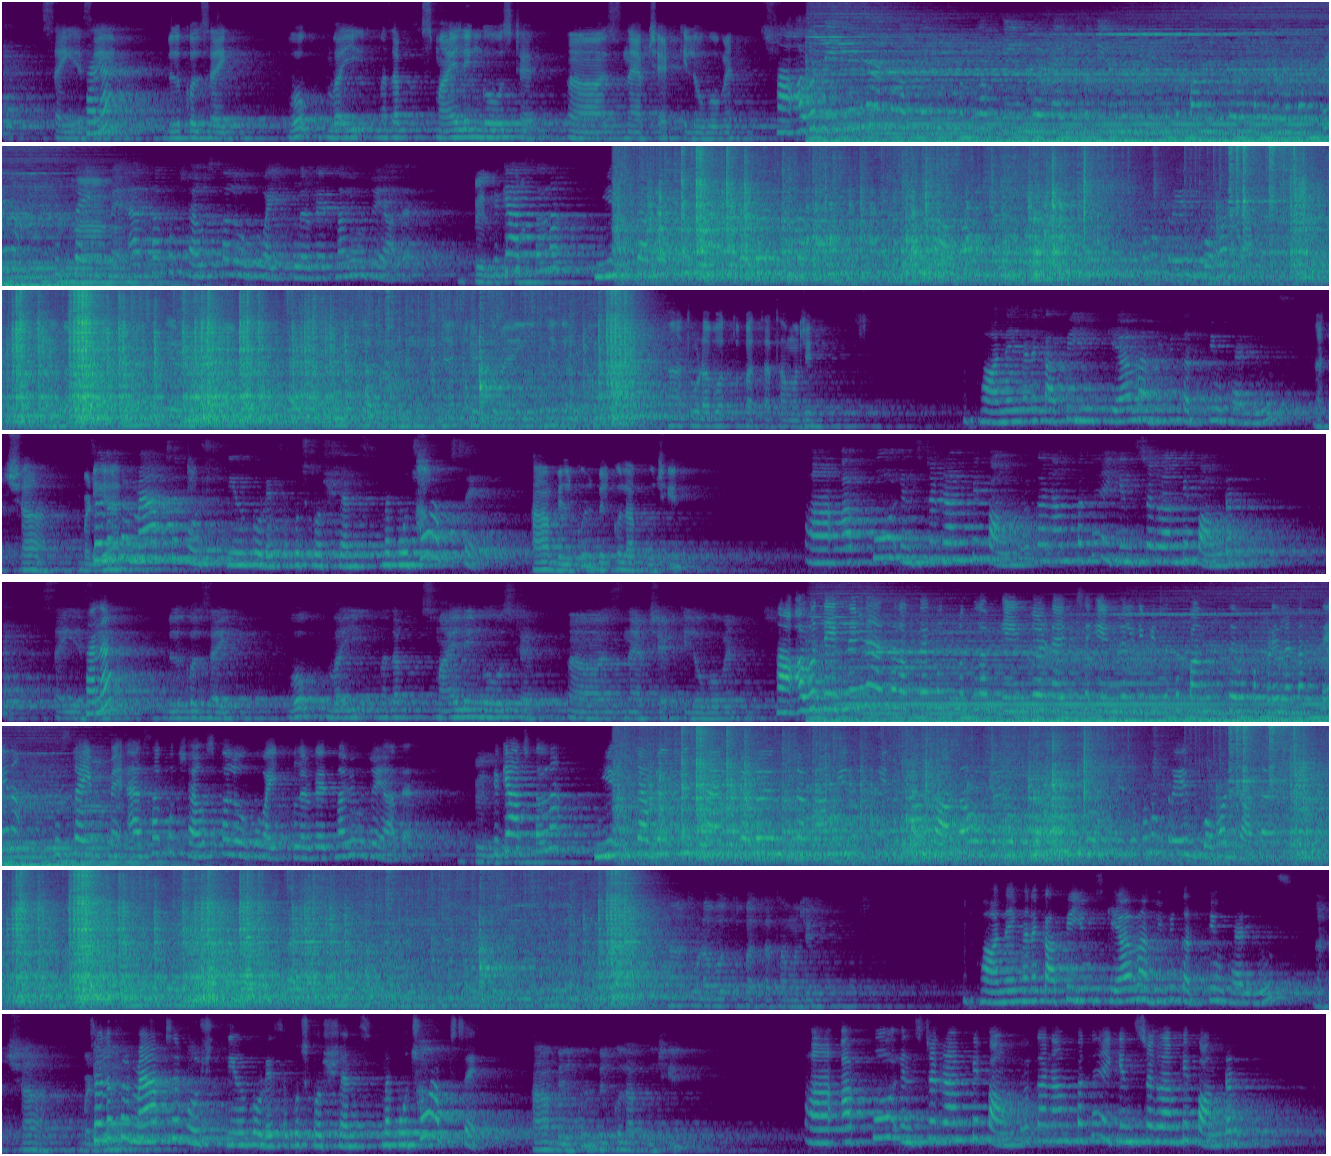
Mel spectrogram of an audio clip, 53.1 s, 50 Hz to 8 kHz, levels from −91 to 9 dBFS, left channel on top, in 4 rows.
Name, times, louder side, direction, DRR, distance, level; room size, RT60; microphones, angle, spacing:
voice 1, 0.4-1.1 1.6-2.3 2.8-5.4 5.6-7.3 7.6-7.8 13.9-14.6 17.8-18.6 26.9-29.0 29.7-32.8 33.1-34.7 39.6-40.3 40.6-41.1 44.0-44.1 45.1-46.6, left 3 dB, 55° left, 8 dB, 0.8 m, -43 dB
voice 2, 7.7-13.5 13.8-17.4 18.2-18.9 19.2-26.2 28.4-29.8 36.3-39.3 40.7-44.6 47.8-52.2, right 3 dB, 80° right, 8 dB, 0.8 m, -37 dB
sound 1, 8.0-14.6, equal, 90° left, 1.8 m, -33 dB
sound 2, 19.4-32.9, left 2 dB, 15° left, 0.6 m, -30 dB
14.5 x 5.7 x 5.7 m, 2.9 s
head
